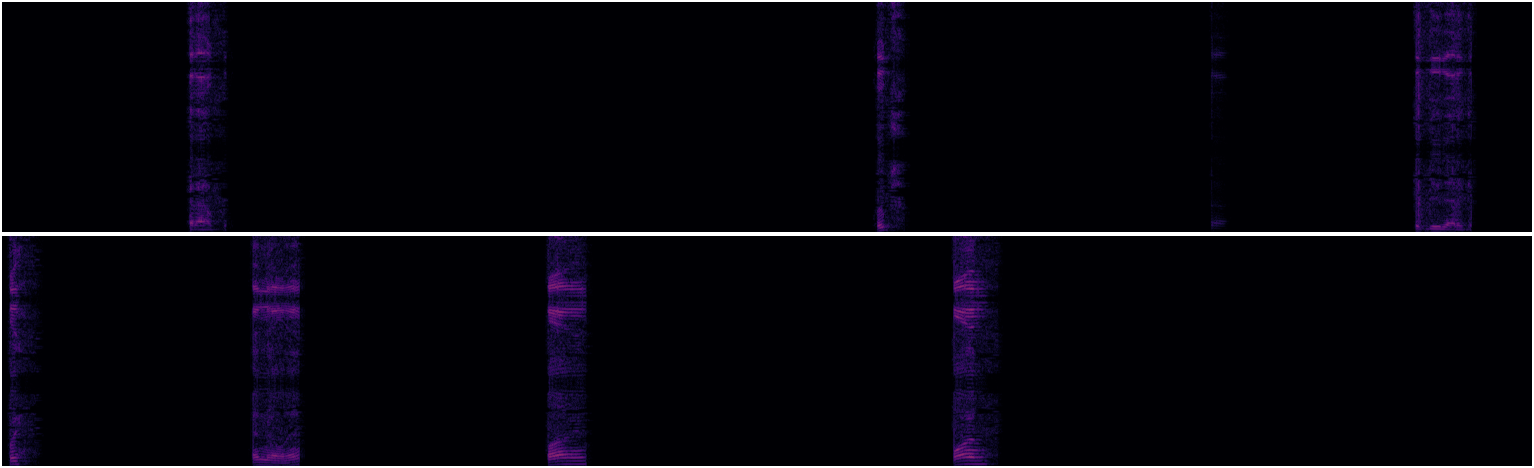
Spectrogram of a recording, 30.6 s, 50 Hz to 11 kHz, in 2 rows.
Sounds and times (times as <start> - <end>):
Speech: 1.9 - 2.3, 8.8 - 9.1, 12.1 - 12.3, 14.2 - 14.8, 15.4 - 15.7, 17.8 - 18.4, 20.8 - 21.2, 24.8 - 25.3.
